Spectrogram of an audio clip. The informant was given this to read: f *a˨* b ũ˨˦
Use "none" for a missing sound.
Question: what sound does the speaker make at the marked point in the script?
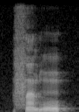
ã˨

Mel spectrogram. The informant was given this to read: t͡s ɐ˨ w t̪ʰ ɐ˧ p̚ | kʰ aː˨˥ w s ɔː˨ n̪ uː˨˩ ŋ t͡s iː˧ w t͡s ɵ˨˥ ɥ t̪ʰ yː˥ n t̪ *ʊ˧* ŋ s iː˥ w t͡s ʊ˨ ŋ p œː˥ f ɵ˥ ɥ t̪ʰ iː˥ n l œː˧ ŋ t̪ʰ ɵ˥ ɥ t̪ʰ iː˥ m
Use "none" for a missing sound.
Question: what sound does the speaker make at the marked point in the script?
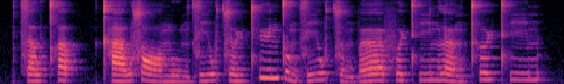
ʊ˨˩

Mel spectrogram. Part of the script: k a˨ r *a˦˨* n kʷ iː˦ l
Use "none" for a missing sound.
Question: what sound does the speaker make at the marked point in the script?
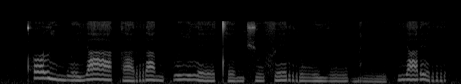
a˦˨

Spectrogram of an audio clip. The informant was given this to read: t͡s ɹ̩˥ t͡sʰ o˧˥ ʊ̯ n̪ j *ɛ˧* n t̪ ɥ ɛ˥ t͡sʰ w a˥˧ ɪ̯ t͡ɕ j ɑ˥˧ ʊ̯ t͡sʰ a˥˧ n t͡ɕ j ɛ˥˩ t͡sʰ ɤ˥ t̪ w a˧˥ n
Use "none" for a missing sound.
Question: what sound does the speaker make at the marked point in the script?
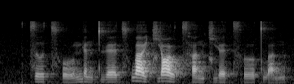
ɛ˧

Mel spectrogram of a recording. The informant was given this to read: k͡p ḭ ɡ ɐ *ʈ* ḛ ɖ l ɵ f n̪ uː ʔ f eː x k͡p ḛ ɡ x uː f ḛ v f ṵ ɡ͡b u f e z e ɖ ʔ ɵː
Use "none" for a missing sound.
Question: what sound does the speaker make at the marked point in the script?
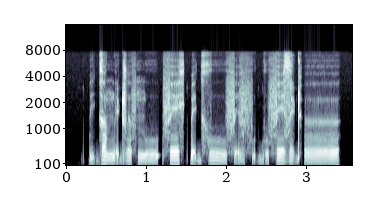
n̪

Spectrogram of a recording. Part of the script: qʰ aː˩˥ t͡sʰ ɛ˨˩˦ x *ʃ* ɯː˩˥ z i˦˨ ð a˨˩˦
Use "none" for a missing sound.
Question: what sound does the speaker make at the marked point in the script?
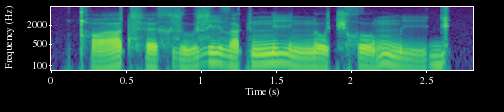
z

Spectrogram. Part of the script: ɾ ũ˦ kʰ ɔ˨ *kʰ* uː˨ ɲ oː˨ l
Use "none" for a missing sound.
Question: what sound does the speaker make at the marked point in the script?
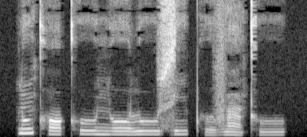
kʰ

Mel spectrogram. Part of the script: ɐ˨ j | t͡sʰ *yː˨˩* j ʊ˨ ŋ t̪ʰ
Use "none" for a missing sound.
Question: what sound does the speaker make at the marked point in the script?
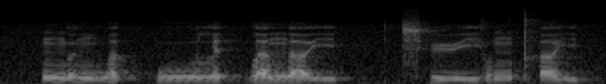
yː˨˩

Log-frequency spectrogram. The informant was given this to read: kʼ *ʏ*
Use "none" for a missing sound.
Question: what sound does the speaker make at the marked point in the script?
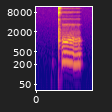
u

